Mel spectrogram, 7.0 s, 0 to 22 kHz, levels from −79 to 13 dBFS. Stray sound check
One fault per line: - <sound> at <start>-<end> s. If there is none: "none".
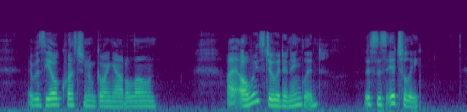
none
